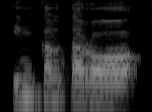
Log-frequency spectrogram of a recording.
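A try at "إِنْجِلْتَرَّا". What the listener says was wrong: Itu ingkaltarro. Jelas-jelas tasdid. Kecil tasdidnya ya.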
